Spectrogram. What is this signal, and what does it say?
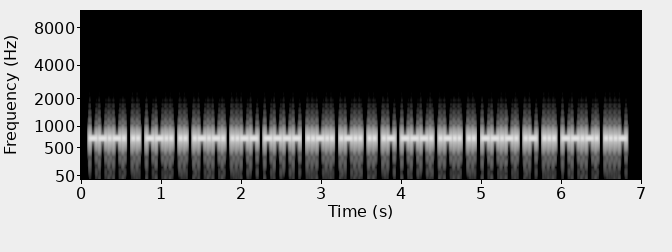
Morse code (Japanese Wabun code), heard as a keyed tone, about 40 wpm, 700 Hz. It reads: ジブンノコトガイソガシイラシク
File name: kawa / Morse sample / kamyu 150 cpm 700 Hz Crispy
